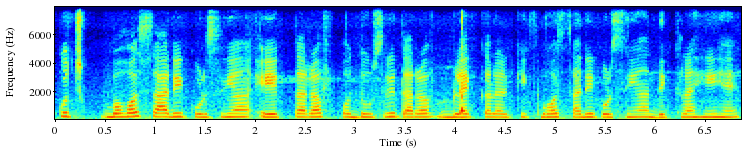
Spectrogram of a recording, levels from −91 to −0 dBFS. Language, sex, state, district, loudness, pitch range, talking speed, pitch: Hindi, female, Madhya Pradesh, Bhopal, -23 LUFS, 220-240 Hz, 155 wpm, 230 Hz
